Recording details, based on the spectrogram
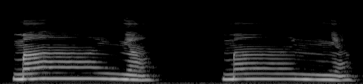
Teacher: The first A is nasalized because of the letter N that comes right after. And the last A is nasalized because of the tilde. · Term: nasal sounds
